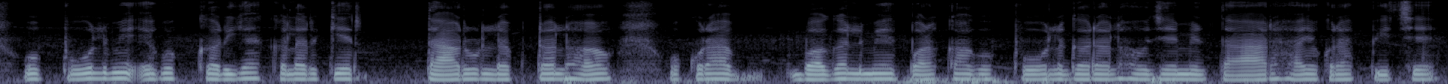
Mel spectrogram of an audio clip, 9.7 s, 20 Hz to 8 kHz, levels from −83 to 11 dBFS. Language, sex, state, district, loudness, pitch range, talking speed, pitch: Bajjika, male, Bihar, Vaishali, -26 LUFS, 130-145 Hz, 150 wpm, 135 Hz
